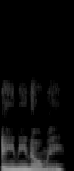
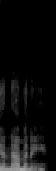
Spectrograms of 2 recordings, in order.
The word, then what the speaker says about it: anemone: While she tried to respond with, "What is a sea anemone?" Starnes buzzed in with the correct pronunciation of, "What is a sea anemone?"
